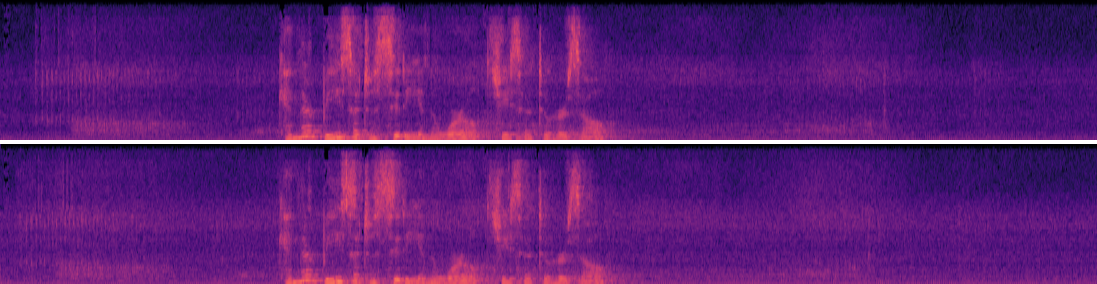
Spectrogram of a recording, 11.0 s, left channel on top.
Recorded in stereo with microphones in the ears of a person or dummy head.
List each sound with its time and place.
2.8 s a woman speaking: 5° left (ahead or behind), 1.0 m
